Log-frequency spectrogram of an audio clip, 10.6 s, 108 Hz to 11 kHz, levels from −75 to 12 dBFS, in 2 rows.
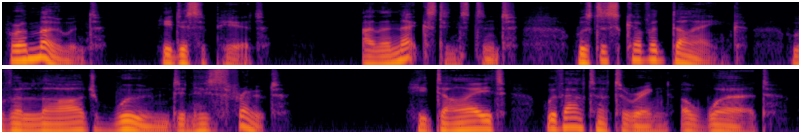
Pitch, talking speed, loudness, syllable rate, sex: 105 Hz, 140 wpm, -20 LUFS, 4.9 syllables/s, male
